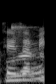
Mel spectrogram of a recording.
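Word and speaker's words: ses amis: প্লুরালে সেট আমি, হ্যাঁ সেজামি। প্লুরালটা সেজামি হ্যাঁ এসটা এখানে লিয়াজো হবে না কনসোনেন্ট ভাওয়াল থাকলে হ্যাঁ লিয়াজো হয় তাই না তাহলে সেজামি এখানে তো লিয়াজো হচ্ছে না সেজামি।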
